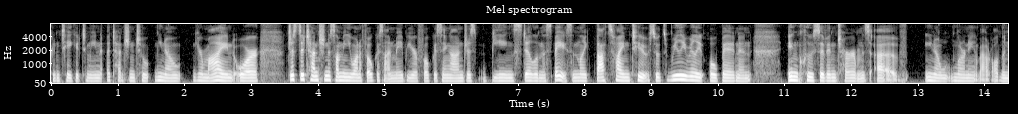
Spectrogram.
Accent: Midwest, United States; I grew up in the Midwest, and so all my classes were like super, super like preparatory classes, right?

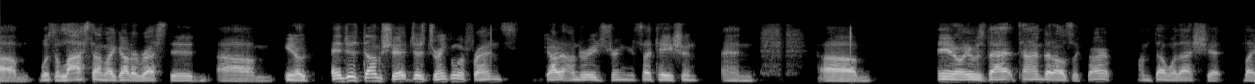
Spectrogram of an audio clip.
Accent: Vermont, United States; I grew up in Vermont, but it was just, you know, like kind of what we were exposed to.

